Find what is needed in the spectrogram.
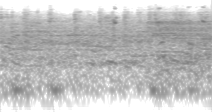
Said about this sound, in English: Siakam's just pounding the dribble. Nothing's happening on this possession.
